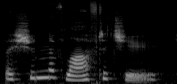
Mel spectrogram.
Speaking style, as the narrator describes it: she continued, her voice sinking into a gentle murmur

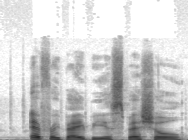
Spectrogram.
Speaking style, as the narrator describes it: the doctor answered, chuckling

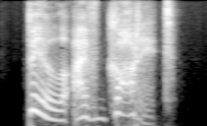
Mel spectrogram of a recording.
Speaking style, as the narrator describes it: he cried

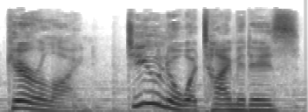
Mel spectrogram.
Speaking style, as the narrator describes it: Menacingly asked the father

